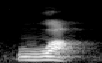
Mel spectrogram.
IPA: wa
